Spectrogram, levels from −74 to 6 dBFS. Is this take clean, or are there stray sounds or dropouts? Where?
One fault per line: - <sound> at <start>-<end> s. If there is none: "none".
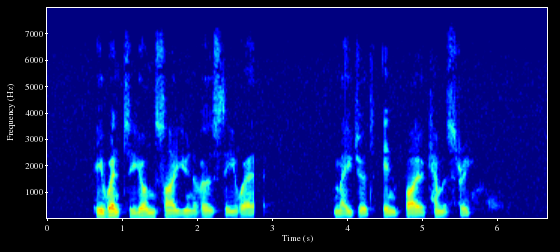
- dropout at 2.8-2.9 s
